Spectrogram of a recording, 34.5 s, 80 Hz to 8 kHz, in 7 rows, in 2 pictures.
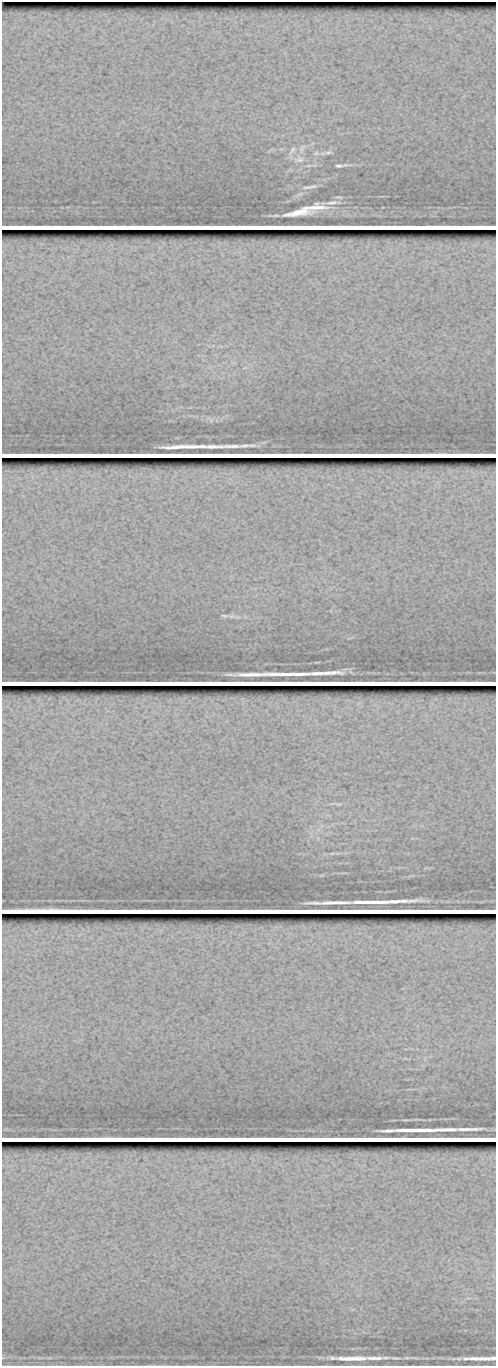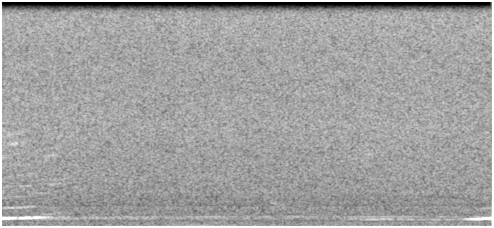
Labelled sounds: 2.8	3.6	humpback whale, 0.80 to 2.3 kHz
7.7	8.0	humpback whale, 1.3 to 1.5 kHz
18.1	18.4	humpback whale, 2.0 to 2.2 kHz
19.7	20.0	humpback whale, 0.83 to 1.1 kHz

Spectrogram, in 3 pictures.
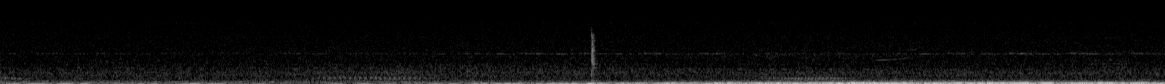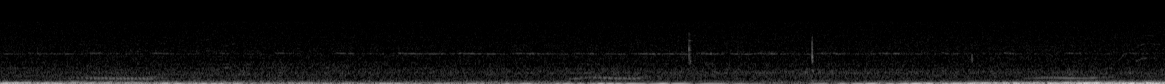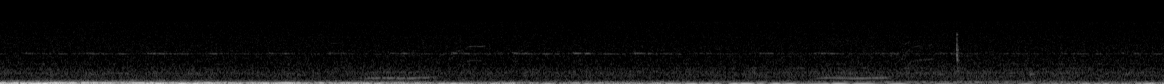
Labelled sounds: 8.8	9.1	humpback whale, 1.1 to 1.3 kHz
15.6	15.9	humpback whale, 1.4 to 1.7 kHz
23.0	23.3	humpback whale, 2.3 to 2.6 kHz
31.4	31.7	humpback whale, 1.5 to 1.7 kHz
32.4	32.7	humpback whale, 0.93 to 1.3 kHz

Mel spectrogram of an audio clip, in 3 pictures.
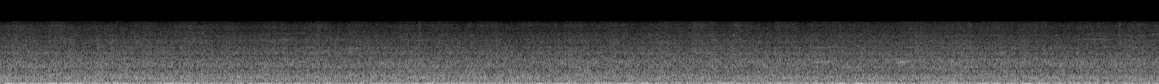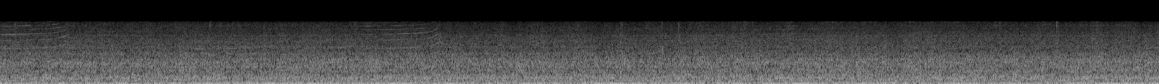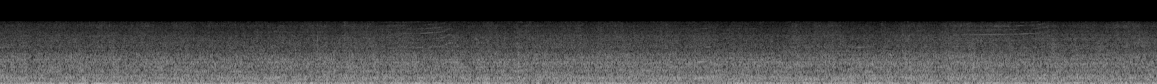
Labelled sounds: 10.8	11.1	killer whale, southern resident, 3.2 to 3.3 kHz
11.5	12.2	killer whale, southern resident, 4.0 to 4.5 kHz
15.3	15.7	killer whale, southern resident, 5.1 to 5.3 kHz
27.1	27.6	killer whale, southern resident, 4.1 to 5.7 kHz
32.8	33.6	killer whale, southern resident, 4.0 to 8.0 kHz

